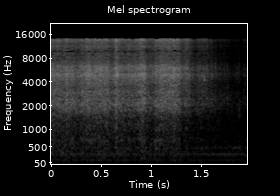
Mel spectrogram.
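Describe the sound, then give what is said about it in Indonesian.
A thin PE (polyethylene) plastic bag crinkles as it's squeezed: a dense, bright, crispy crackling that runs steadily for about a second and a half before thinning out, with no voices. “PE itu lebih cempreng renyah. lebih uh, lebih apa sih lebih ringan suaranya iya lebih ringan”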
